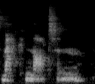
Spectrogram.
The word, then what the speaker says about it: MacNaughton: When I was a school teacher, I used to say, you pronounce it like there's a knot in my shoelace, MacNaughton.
